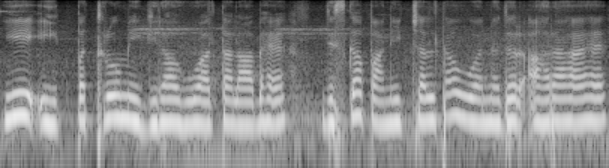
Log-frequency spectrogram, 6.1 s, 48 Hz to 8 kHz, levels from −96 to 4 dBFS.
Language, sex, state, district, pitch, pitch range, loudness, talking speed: Hindi, female, Rajasthan, Bikaner, 195 Hz, 190-205 Hz, -14 LUFS, 155 wpm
